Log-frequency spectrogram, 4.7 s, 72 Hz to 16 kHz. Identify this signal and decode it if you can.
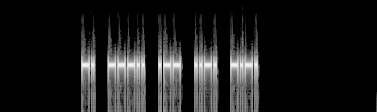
Morse code, heard as a keyed tone, about 40 wpm, spaced as for 29 wpm, 700 Hz. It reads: N8WFC
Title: USA Call Signs - 5 Characters - 2x Character Spacing - 40wpm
